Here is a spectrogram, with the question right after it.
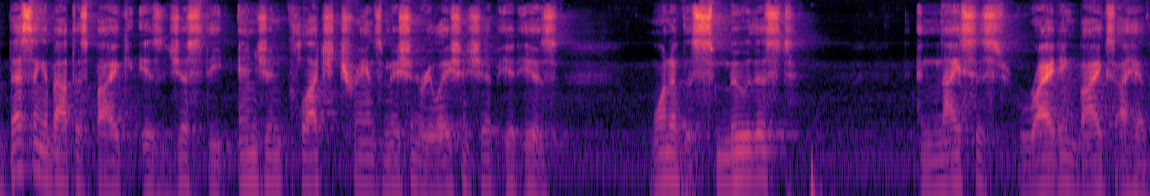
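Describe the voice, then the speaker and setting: With audible room echo and noticeable background noise, a man speaks fairly slowly in a fairly low pitch with ordinary pitch variation. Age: 60s. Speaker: motorcycle vlogger. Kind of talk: casual product review.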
